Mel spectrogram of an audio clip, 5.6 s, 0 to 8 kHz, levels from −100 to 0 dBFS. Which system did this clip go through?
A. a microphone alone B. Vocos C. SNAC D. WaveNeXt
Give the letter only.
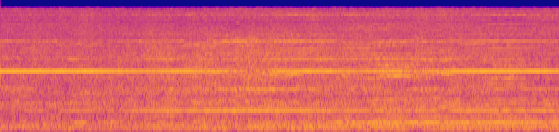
C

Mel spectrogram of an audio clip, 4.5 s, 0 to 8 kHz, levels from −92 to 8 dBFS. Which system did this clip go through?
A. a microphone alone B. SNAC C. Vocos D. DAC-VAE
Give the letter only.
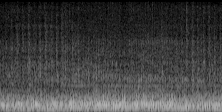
A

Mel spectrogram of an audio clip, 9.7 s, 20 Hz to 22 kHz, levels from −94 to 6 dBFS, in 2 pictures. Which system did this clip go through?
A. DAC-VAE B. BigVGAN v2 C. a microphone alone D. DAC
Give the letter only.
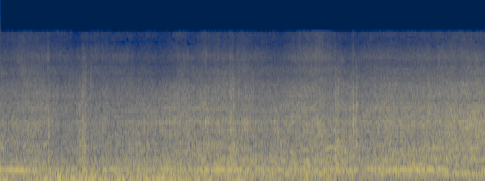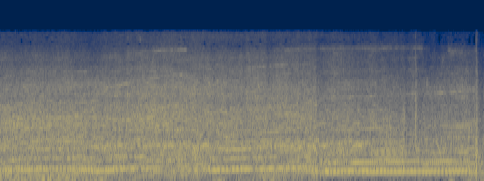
C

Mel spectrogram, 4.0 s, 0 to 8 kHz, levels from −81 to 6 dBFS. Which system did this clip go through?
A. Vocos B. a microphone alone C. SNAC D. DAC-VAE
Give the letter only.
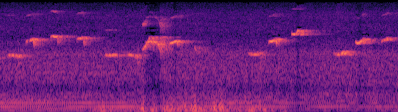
B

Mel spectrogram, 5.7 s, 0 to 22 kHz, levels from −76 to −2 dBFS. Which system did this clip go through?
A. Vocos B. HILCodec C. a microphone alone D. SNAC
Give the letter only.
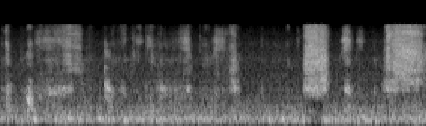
C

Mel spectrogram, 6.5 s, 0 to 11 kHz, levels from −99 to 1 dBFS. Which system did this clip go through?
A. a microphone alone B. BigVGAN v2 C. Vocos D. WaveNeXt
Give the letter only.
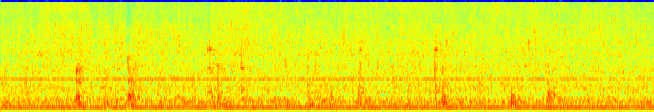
A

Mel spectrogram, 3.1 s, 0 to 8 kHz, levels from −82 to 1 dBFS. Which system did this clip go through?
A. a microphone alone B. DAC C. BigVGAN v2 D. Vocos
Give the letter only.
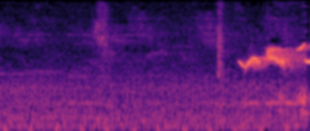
A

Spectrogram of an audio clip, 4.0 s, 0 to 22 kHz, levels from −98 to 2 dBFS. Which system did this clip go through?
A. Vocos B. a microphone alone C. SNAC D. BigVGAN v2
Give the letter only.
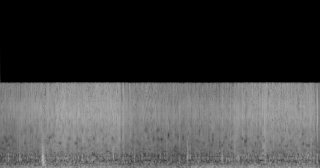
D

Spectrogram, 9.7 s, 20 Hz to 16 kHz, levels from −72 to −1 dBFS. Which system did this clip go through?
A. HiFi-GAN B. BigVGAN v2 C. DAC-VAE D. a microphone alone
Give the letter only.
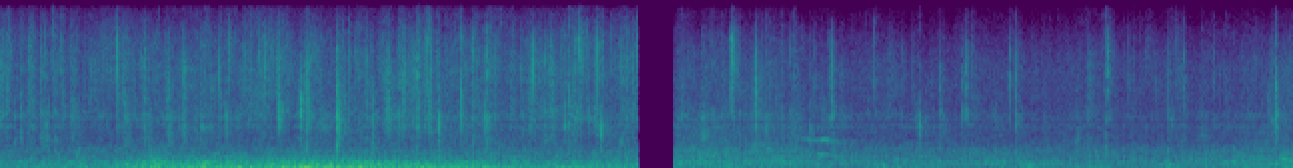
B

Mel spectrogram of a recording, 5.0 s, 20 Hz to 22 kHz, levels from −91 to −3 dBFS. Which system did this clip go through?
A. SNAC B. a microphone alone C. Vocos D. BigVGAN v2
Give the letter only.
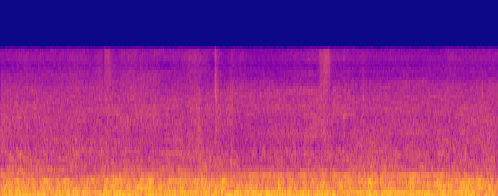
A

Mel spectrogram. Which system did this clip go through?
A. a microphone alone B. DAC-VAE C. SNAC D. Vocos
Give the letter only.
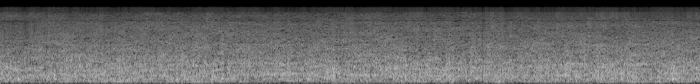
C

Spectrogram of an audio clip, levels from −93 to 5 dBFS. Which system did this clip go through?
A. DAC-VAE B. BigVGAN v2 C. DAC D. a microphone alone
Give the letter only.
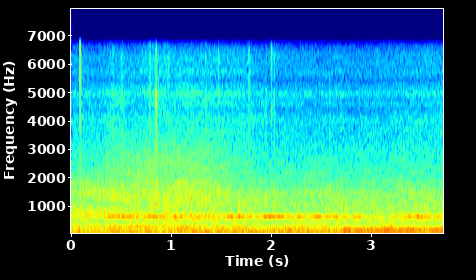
C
